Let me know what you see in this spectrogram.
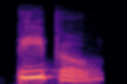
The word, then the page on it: pepo: Indian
